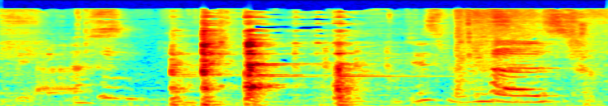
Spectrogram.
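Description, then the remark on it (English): Dishes, including plates, and glassware clink together in a few sharp, bright knocks and rattles, with scattered clatter and muffled voices in the background. “Then why is there so many plates but not that many bowls?”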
